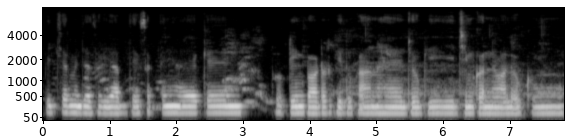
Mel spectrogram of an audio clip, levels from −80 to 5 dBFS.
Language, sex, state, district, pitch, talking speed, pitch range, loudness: Hindi, male, Maharashtra, Washim, 125 Hz, 155 wpm, 125-130 Hz, -17 LUFS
